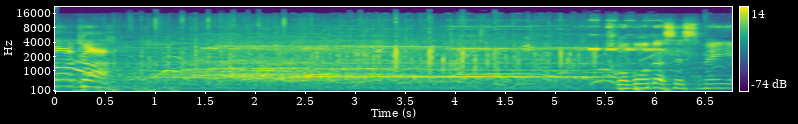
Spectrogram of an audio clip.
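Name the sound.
audience applause and cheering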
